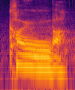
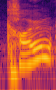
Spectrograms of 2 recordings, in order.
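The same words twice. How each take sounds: First: The word ends with a b sound. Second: The word ends without a b sound. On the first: The speaker calls it wrong. "not comb" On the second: The speaker calls it right. "The B is silent"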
